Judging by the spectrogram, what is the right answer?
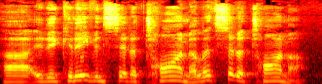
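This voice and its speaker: A man's voice: a little high, animated, fast talker. Chatty Australian tech reviewer man. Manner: chatty, explains as he goes, some restarts. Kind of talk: casual product demo.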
